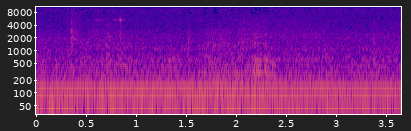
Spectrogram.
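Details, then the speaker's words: Rogers Majestic 4511 tube radio after an undersized capacitor was replaced with a 1 µF one: a steady, constant low mains hum with nothing playing, exactly the same as before; the fix did not cure it. "let's give it another try here good so far well i can hear a hum"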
